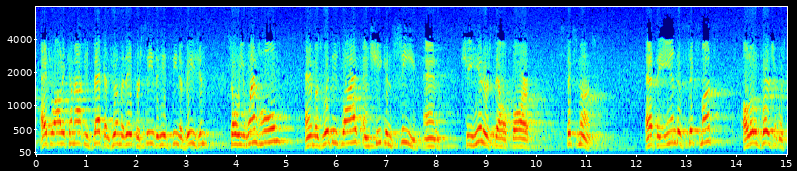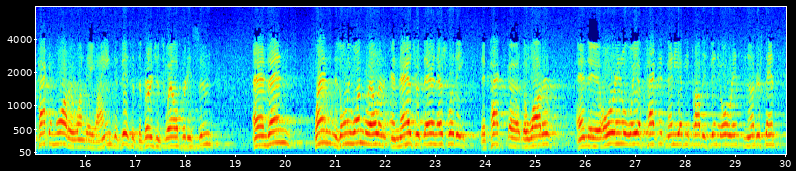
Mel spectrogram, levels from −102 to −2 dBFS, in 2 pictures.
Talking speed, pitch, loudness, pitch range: 190 wpm, 210 Hz, -20 LUFS, 185-230 Hz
